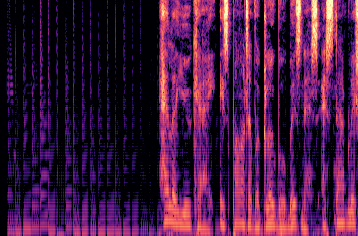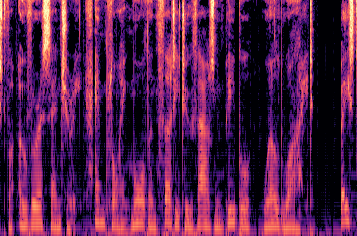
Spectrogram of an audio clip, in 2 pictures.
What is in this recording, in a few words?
English British corporate videos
